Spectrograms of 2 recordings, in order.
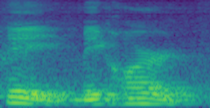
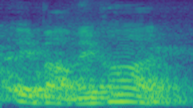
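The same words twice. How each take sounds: First: Put-on mainland accent on Pidgin, full r in "hard"; outsider attempting Pidgin. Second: Put-on local Pidgin accent, r dropped in "hard". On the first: Alaskan guy trying to talk like locals, mainland-accented Pidgin. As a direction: imitate a newcomer's stiff Pidgin. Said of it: "he said". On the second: Poker player nudging a friend, local Pidgin accent. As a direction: say it like a Hawaiian local egging on a buddy. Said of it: "try to talk like us".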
